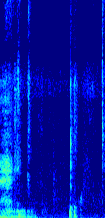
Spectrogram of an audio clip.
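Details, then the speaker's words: A sleeping Boston Terrier snoring: a low, rumbling snore opens the clip, followed by quiet room sounds and a couple of soft taps. "You can hear my Boston Terrier snoring in the background as well."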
